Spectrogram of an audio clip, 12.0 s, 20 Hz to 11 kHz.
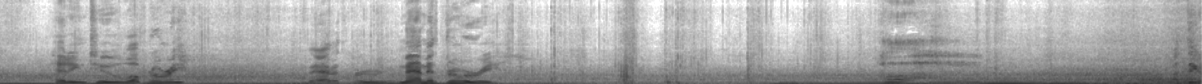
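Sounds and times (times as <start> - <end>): road traffic rumbling: 0.0 - 12.0
vehicle engine speeding up: 7.6 - 12.0.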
